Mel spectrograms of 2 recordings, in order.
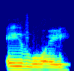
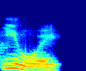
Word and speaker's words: Aloy: They say her name 475,000 times, and it's Aloy. Not Eloy every single freaking time.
